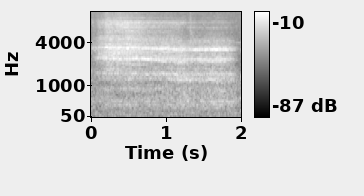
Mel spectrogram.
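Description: A person breathing out in one long, steady exhale that lasts about two seconds.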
